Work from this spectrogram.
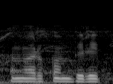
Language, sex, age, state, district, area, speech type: Santali, male, 30-45, West Bengal, Malda, rural, spontaneous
